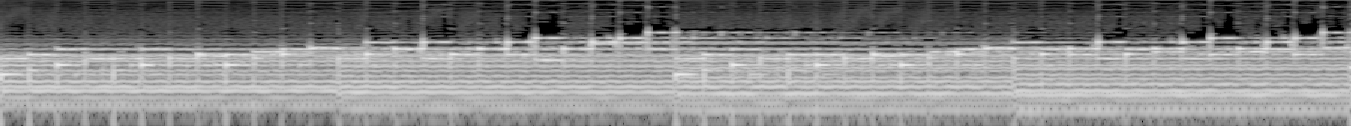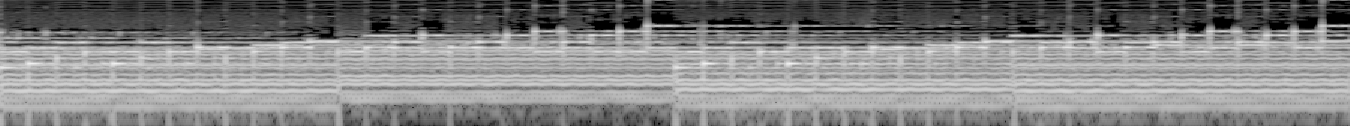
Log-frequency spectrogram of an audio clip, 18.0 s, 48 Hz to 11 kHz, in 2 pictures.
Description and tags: charlette 320 ternary
A small loop inspired by Celeste OST by Lena Raine. Not chiptune though. Various synth and strange melody. Arpeggiator
160bpm, ambiant, arpeggiator, celeste, electronic, loop, loops, music, spooky, synth, ternary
